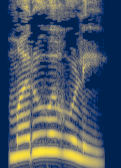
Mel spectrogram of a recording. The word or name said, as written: ಮುರುವನಹುಳಿ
